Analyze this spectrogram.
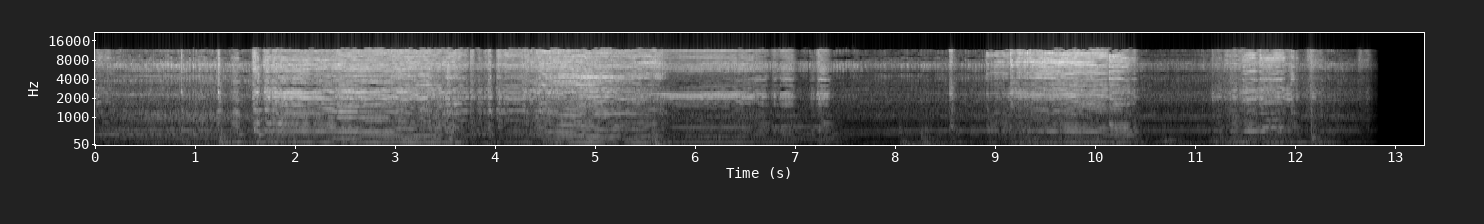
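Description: Cordless angle grinder with a cut-off disc cutting through the sheet-steel side panel of a van, its motor whine wavering in pitch as the disc bites. It cuts in several stretches with short dips between and stops abruptly near the end.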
